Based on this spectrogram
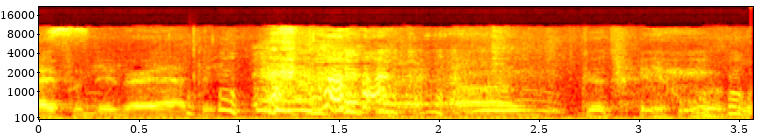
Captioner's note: laughter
